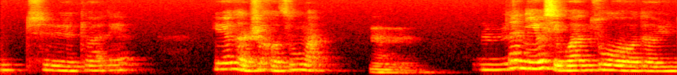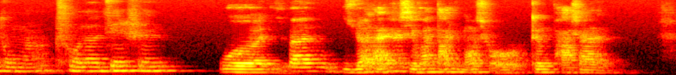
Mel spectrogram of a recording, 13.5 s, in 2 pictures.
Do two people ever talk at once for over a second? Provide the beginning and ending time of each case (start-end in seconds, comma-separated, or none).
none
